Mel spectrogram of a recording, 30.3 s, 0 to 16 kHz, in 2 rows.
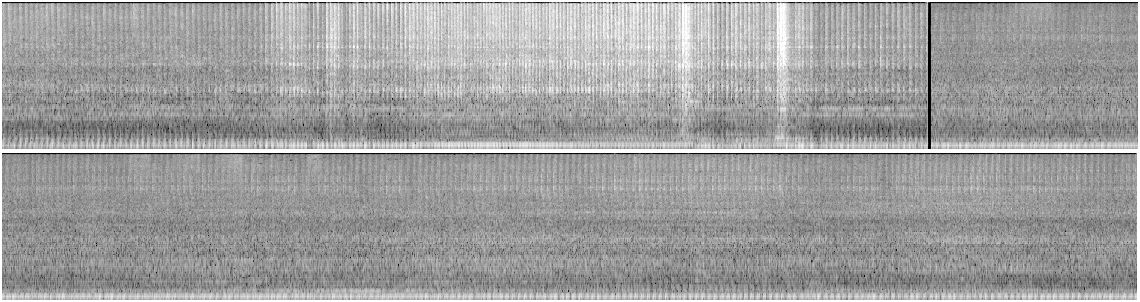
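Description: The single-cylinder engine of a brand-new Honda Rancher 420 ATV running. It is louder for the first dozen seconds, with two sharp clicks around nine and ten seconds in, then settles into a steady idle.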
